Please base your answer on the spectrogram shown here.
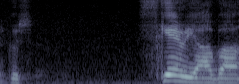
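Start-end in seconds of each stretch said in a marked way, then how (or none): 1.4-2.4 put-on mimicked three-year-old voice, lower and quieter. Retelling what a little daughter said: imitating a little daughter. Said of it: "my little daughter".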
